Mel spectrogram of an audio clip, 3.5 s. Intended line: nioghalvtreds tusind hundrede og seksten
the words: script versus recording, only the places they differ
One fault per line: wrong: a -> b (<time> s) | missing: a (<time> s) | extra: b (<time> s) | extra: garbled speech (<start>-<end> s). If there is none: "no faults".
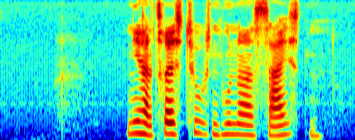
no faults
